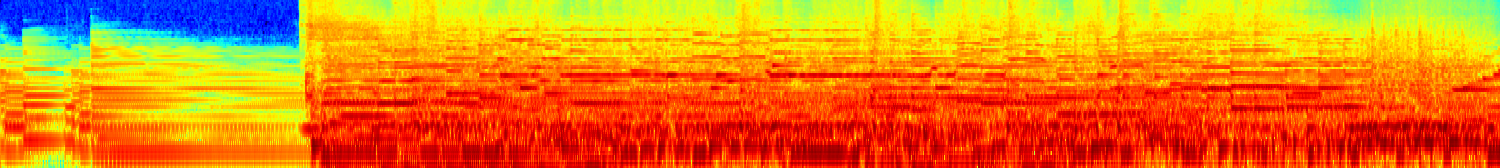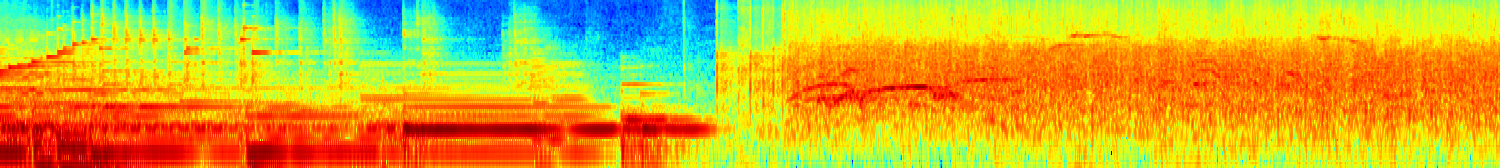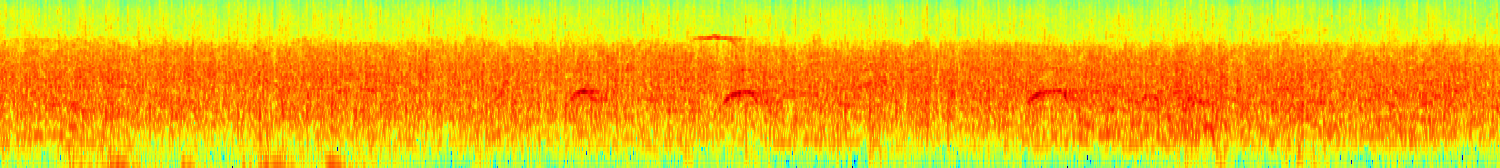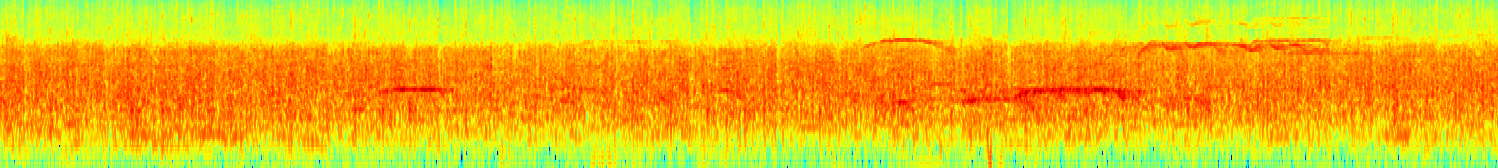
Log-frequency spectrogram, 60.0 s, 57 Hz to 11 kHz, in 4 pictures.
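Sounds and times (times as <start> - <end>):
audience applauding: 3.0 - 17.3, 22.2 - 59.9
short cheers: 22.8 - 29.0, 35.6 - 39.3, 40.1 - 42.1, 48.6 - 49.8, 53.5 - 59.4.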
